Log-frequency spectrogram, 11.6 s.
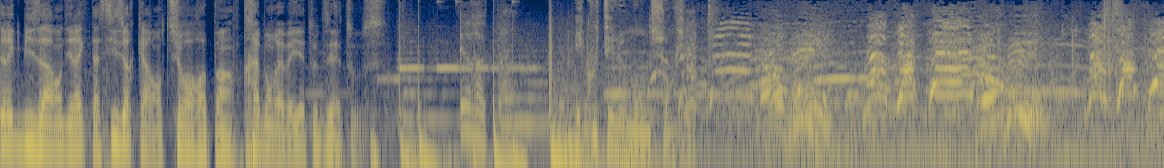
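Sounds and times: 
speech: 0:00.0 - 0:04.0, 0:04.7 - 0:11.6
protesters chanting: 0:07.0 - 0:11.6.

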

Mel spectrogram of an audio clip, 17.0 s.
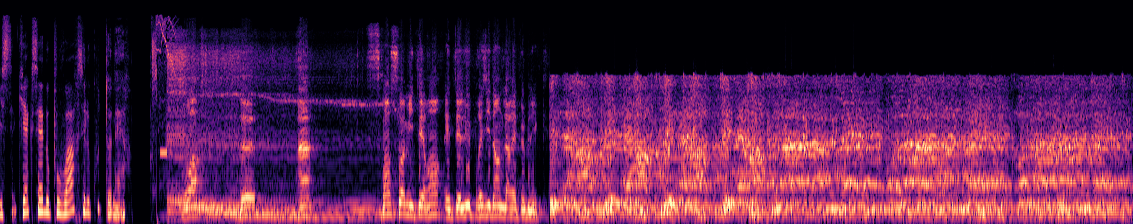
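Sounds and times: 
speech: 0:00.0 - 0:04.8, 0:05.7 - 0:11.4
jubilant crowd celebrating election victory: 0:08.3 - 0:17.0.

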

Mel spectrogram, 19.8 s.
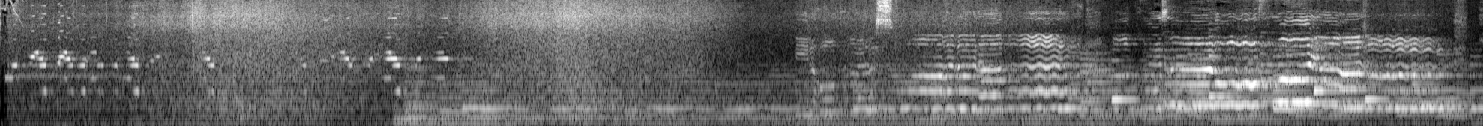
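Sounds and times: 
sustained musical tones: 0:00.0 - 0:03.0, 0:04.4 - 0:13.2
sea waves surf: 0:00.0 - 0:19.6.

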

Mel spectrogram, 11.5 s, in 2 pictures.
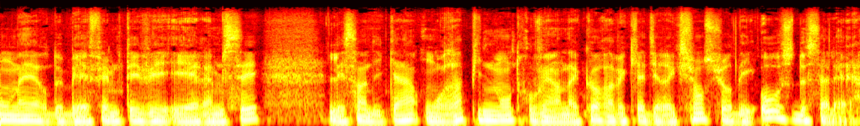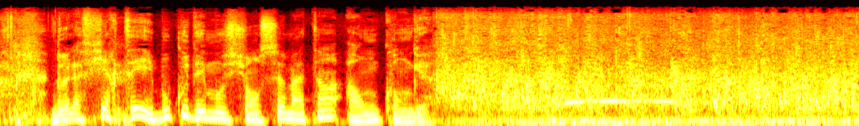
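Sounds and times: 
speech: 0:00.0 - 0:09.4
applause from dozens of journalists: 0:08.6 - 0:11.4.

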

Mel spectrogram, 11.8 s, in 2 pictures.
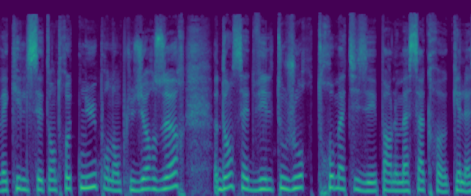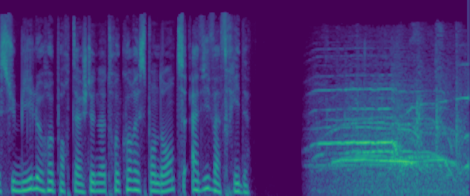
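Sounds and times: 
speech: 0:00.0 - 0:09.1
crowd applause greeting arrival of Joe Biden in Uvalde: 0:09.8 - 0:11.7.

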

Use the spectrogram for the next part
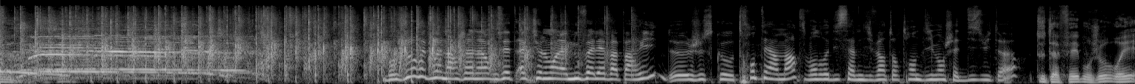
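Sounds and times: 
audience applause: 0:00.0 - 0:05.9
speech: 0:04.6 - 0:11.3.

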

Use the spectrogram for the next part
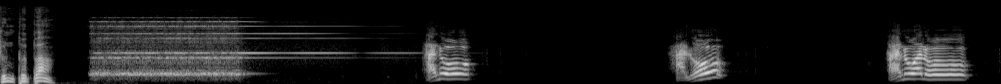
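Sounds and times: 
speech: 0:00.0 - 0:00.6, 0:04.3 - 0:04.8, 0:06.8 - 0:07.3, 0:08.9 - 0:09.8
1980s landline telephone ringing with a bright trilling tone: 0:00.9 - 0:04.4.

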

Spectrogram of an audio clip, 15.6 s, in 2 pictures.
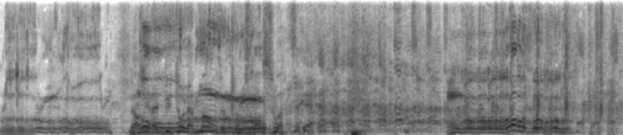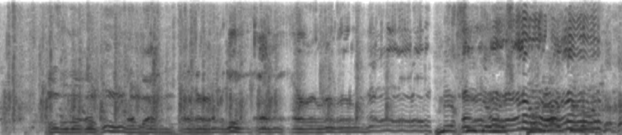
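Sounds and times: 
speech: 0:00.0 - 0:00.6, 0:01.6 - 0:04.8, 0:05.6 - 0:07.8, 0:08.4 - 0:11.5, 0:13.2 - 0:15.5
game show contestant gargling a pop tune: 0:00.0 - 0:03.3, 0:05.6 - 0:07.3, 0:08.4 - 0:15.5
laughter: 0:03.0 - 0:12.4, 0:13.6 - 0:15.5.

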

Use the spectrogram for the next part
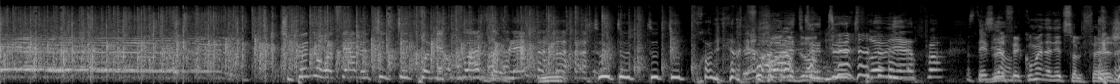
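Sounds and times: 
audience applause greeting a female singer: 0:00.0 - 0:08.5
speech: 0:02.8 - 0:11.1
laughter: 0:04.1 - 0:10.2, 0:10.9 - 0:11.1.

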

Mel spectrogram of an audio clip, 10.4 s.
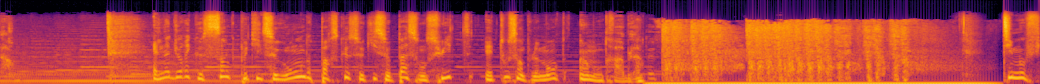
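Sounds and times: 
speech: 0:01.5 - 0:07.1, 0:10.1 - 0:10.3
burst of automatic weapons fire: 0:06.6 - 0:09.6.

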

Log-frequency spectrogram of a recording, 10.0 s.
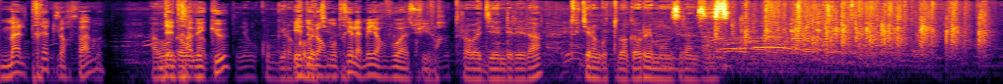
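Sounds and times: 
speech: 0:00.0 - 0:07.7
applause at end of village meeting: 0:07.0 - 0:10.0.

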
